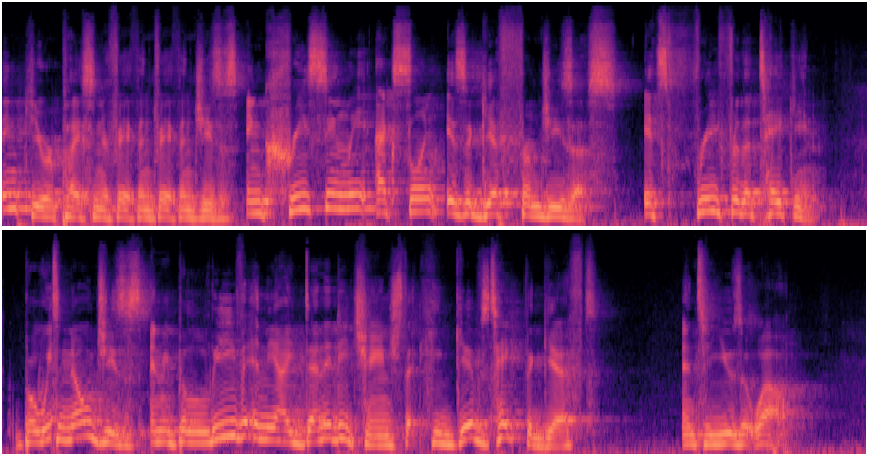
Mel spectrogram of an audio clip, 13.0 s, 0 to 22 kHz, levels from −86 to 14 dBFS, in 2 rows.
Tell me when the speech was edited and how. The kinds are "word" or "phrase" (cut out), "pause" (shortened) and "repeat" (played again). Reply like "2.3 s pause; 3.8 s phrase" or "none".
1.1 s repeat; 3.3 s word; 6.5 s pause; 6.8 s word; 10.1 s phrase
